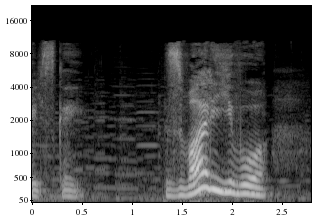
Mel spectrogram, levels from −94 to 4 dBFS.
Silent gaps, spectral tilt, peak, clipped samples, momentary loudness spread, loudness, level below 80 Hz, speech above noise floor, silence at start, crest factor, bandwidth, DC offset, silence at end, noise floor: none; -5.5 dB/octave; -6 dBFS; under 0.1%; 19 LU; -22 LUFS; -56 dBFS; 29 dB; 0 s; 18 dB; 11 kHz; under 0.1%; 0.45 s; -52 dBFS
